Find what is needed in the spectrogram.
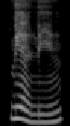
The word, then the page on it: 面临: miàn lín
